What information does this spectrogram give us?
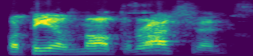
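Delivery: loud mock-Russian accent. Ribbing the friend who auditioned, in a mock Russian accent. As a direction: put on a punchy Russian accent. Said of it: "he had a Russian accent".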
